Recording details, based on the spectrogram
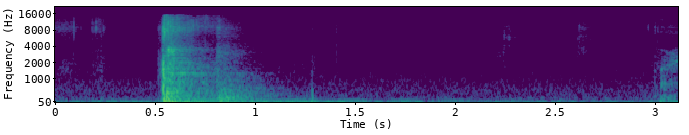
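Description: An arrow from a traditional bow strikes a target with one sharp, loud thwack, followed by a faint second knock and quiet room tone, no talking.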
